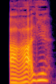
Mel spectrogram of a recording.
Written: ARALIEN

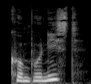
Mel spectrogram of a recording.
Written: komponist

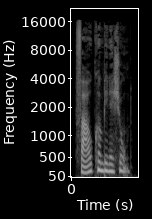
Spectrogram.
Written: farvekombination

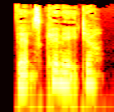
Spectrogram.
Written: danskcanadier

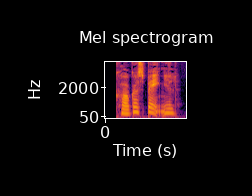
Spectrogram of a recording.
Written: COCKER

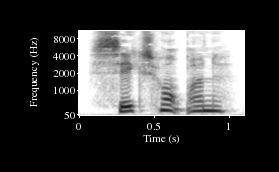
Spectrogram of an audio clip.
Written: sexhungrende

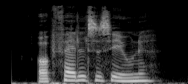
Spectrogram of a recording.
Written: opfattelsesevne

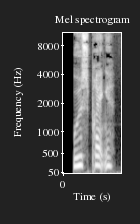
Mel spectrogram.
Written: udspring

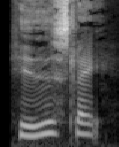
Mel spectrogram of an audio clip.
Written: hedeslag

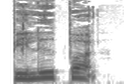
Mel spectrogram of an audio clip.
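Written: BILLEDBÅND

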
